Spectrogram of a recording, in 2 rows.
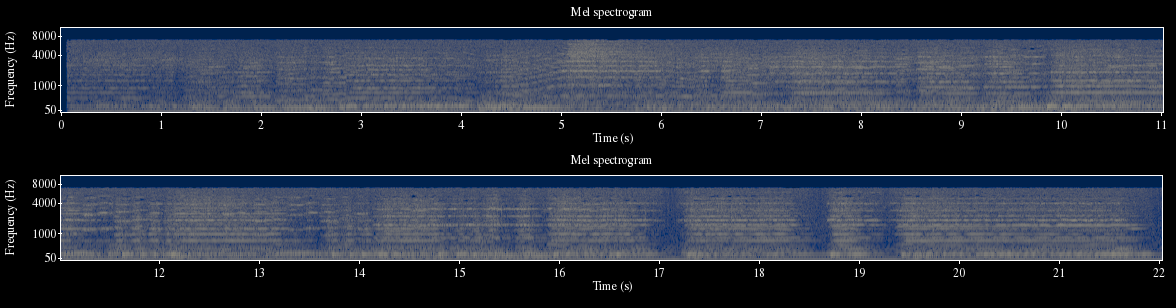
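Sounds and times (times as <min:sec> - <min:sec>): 
adagio dance music: 0:00.1 - 0:22.0.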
